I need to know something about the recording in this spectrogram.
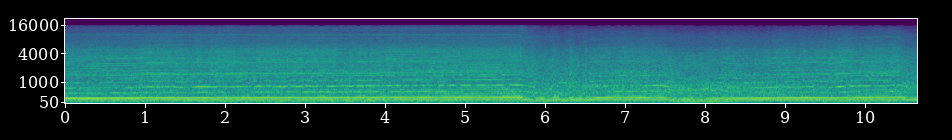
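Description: A racing car engine screams at high revs, dropping sharply on downshifts before climbing again.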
